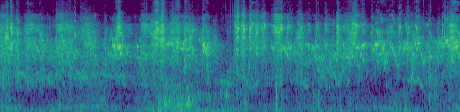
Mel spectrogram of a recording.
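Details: Mating chirps from a yellow male budgerigar amid steady, rough high chatter, squawky bursts running together without clear gaps.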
